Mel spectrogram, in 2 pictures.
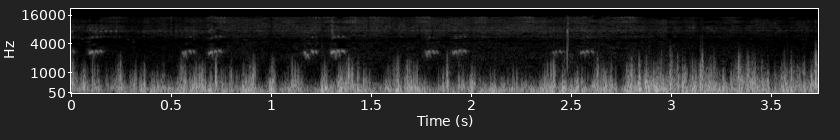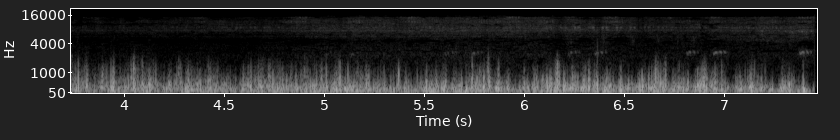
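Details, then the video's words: Common quail calling: short, clipped liquid notes in quick pairs and triplets, repeated about every half second, over heavy low rumbling noise. "Common Quail sound |Quail voice"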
